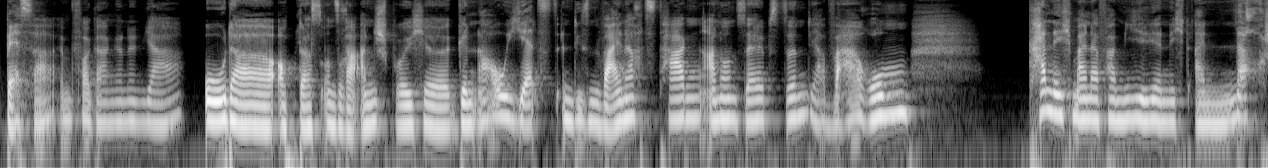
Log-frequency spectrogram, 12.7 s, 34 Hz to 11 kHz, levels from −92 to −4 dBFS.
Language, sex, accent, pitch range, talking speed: German, female, German, 150-180 Hz, 130 wpm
